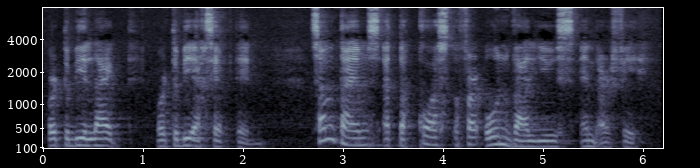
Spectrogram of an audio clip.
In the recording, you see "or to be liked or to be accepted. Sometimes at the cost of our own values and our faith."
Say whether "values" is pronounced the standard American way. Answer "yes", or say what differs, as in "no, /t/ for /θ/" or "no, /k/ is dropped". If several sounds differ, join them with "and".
no, /s/ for /z/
